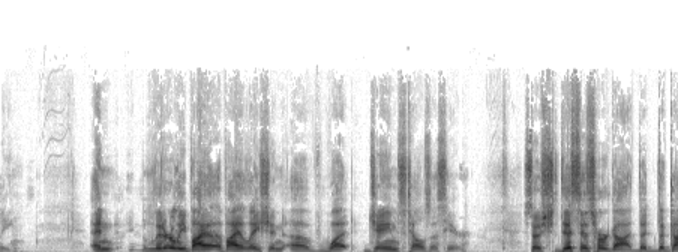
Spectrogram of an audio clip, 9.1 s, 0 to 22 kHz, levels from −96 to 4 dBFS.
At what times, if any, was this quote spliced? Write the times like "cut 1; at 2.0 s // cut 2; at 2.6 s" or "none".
none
